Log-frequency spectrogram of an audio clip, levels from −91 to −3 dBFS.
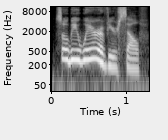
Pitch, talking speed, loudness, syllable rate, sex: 235 Hz, 180 wpm, -16 LUFS, 5.8 syllables/s, female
